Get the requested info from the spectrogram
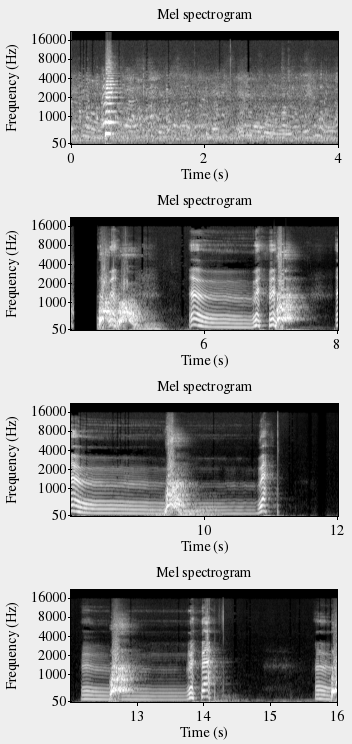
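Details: Dog from a compilation of barking dogs and puppies: a burst of rough noise, then a series of drawn-out, tonal, howling barks, some sliding in pitch, separated by short silences.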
